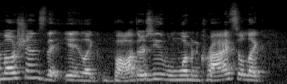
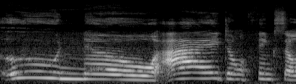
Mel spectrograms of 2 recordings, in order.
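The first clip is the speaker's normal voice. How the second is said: very slow, lingering drawl with "no" stretched; 4 semitones higher than usual. Describing an actress from a Cinderella movie, showing how she talks in a slow Coolidge impression. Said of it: "she talks very slow".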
